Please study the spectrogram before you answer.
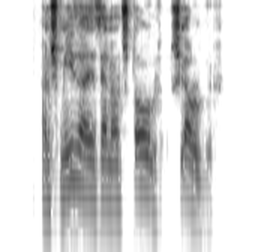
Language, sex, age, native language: Icelandic, male, 40-49, Icelandic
